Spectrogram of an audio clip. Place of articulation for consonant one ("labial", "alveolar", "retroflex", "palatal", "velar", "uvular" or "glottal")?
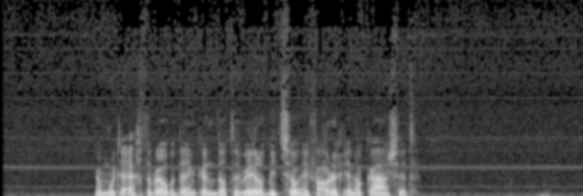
labial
